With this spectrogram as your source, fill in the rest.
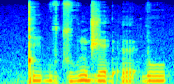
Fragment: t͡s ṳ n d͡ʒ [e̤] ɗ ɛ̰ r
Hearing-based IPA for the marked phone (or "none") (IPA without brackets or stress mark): e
